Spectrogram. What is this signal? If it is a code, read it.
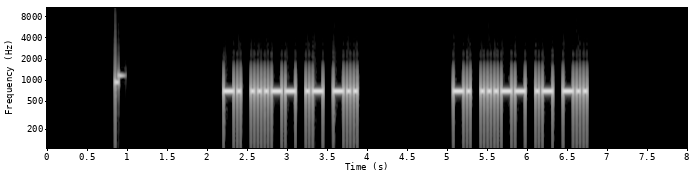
Morse code, heard as a keyed tone, about 28 wpm, 690 Hz. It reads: N3AD N3AD
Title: Call Signs Repeated 3x - 28wpm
